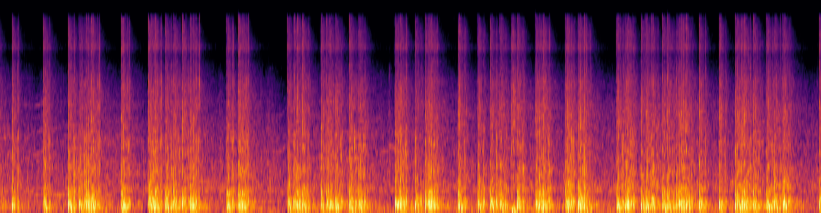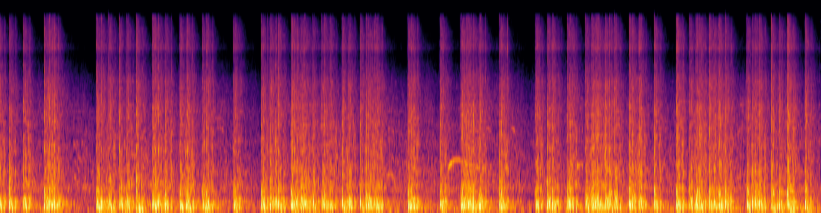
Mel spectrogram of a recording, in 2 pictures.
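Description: Kerala vedikettu fireworks: a dense, continuous barrage of bangs from ground-fired shells and crackers, several a second, with a few brief lulls.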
